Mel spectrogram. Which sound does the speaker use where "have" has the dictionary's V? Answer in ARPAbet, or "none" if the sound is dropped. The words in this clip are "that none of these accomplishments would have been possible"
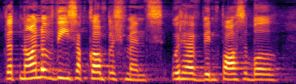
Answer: V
